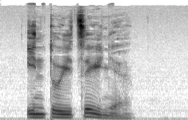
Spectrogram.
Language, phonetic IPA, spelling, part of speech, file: Polish, [ˌĩntuʲiˈt͡sɨjɲɛ], intuicyjnie, adverb, Pl-intuicyjnie.ogg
